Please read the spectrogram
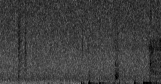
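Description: Near silence broken in the second half by a few faint, short, low knocks and rustles: handling noise from a handheld microphone being passed from one man to the next.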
